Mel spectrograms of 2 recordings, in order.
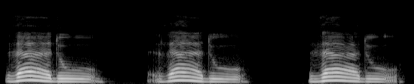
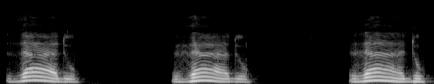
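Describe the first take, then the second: No difference in how they are said.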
